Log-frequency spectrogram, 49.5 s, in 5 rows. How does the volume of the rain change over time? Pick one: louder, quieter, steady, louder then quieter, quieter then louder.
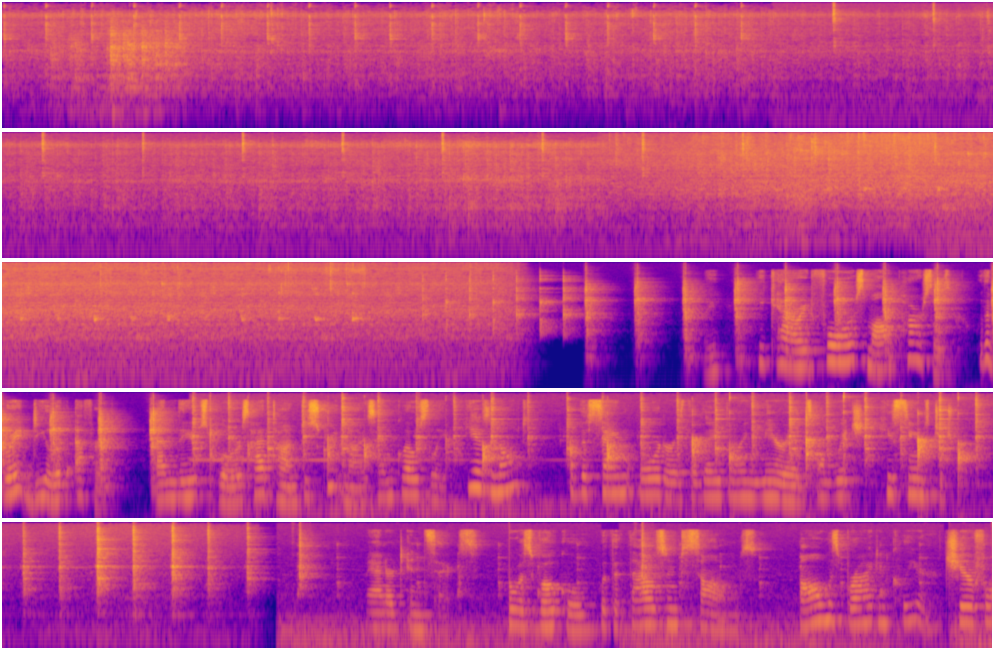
louder.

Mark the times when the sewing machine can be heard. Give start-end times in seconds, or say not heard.
0.1-1.9.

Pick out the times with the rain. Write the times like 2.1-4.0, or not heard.
0.0-25.1.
